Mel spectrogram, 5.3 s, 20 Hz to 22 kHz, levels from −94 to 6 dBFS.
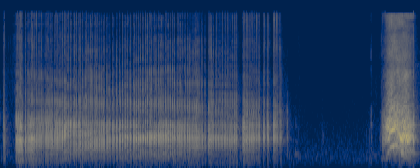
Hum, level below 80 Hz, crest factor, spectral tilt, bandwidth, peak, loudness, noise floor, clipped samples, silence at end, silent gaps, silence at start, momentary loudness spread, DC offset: none; -88 dBFS; 22 dB; -0.5 dB/octave; 17 kHz; -16 dBFS; -37 LUFS; -78 dBFS; under 0.1%; 0 s; none; 0.2 s; 14 LU; under 0.1%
